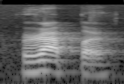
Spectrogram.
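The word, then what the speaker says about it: wrapper: Dash रैपर, W silent है, आर बोला जा रहा है रैपर तो कॉन्सोनेंट है तो यहाँ पे यूज़ होगा आ रैपर।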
